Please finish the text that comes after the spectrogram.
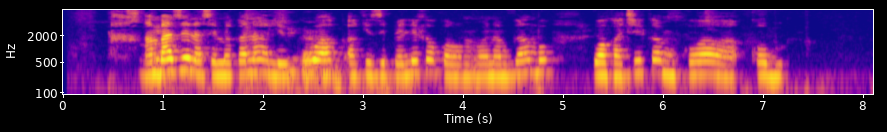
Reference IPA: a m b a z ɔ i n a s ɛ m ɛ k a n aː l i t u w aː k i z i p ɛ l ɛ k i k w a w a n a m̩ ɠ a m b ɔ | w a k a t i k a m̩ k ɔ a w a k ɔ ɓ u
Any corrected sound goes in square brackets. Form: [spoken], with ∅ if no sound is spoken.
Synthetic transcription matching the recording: a m b a z ɔ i n a s ɛ m ɛ k a n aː l i [k] u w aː k i z i p ɛ l ɛ k [a] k w a w a n a m̩ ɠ a m b ɔ | w a k a t i k a m̩ k ɔ a w a k ɔ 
